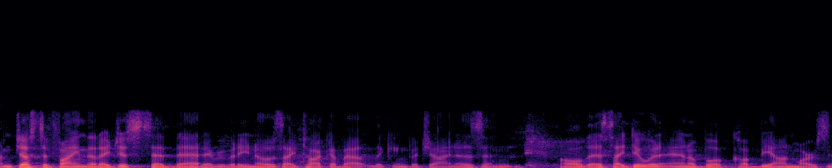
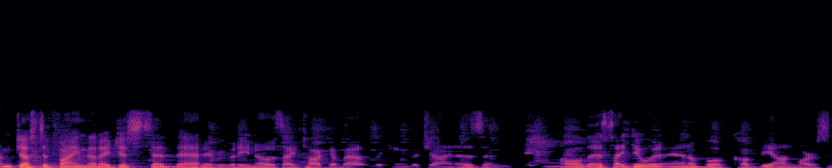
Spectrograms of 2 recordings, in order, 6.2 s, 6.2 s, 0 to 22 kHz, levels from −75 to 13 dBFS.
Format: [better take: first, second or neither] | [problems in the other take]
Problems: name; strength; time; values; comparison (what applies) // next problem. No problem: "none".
first | noise reduction (classical method Wiener filter)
